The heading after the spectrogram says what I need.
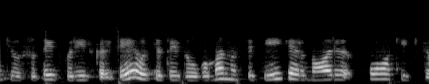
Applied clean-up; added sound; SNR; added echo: neural mask model DeepFilterNet 3.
